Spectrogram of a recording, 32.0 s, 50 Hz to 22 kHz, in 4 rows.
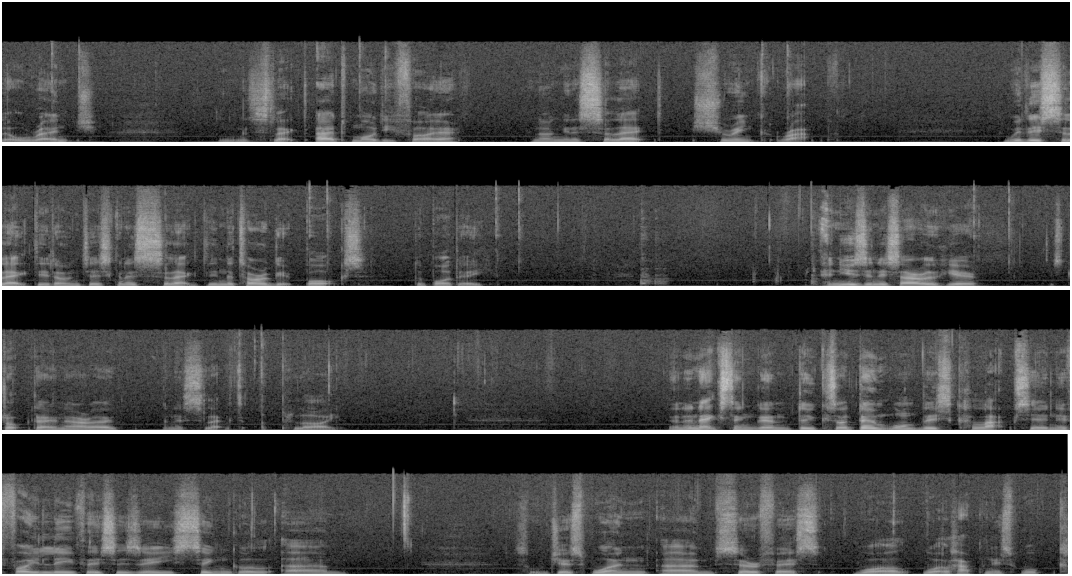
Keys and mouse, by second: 0.4 click, 2.8-6.0 drag, 10.5-12.0 drag, 15.5-18.0 drag.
